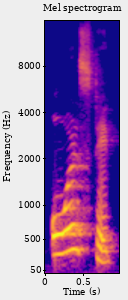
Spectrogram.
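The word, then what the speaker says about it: Ørsted: इसका थोड़ा सा प्रोनाउंसिएशन आपको ख्याल रखना होगा। ओस्टेड।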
